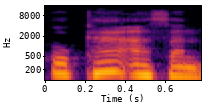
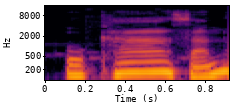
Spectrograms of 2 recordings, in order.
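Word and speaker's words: おかあさん: यसको उच्चारण ओखा आसान होइन कि ओखासान हुन्छ। यसलाई पुरै आ उच्चारण नगरिकन खाकै लामो स्वरको रूपमा उच्चारण हुन्छ।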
